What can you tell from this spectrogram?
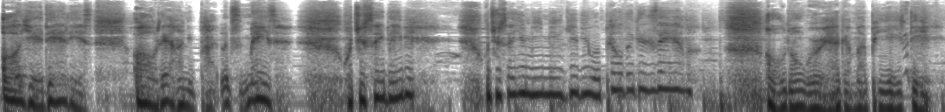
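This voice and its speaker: A man's voice: fairly high pitch, sing-song, brisk, darkish tone, breathy edge, exaggerated voice. A man voicing a flustered, joking young male college bear in a cartoon, often stammering.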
